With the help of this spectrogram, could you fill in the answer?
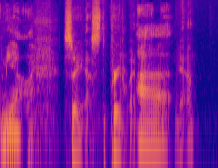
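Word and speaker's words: Prydwen: the Pridwin, which you said Pridewood earlier, which makes more sense. They pronounce it Pridwin, which is really strange.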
